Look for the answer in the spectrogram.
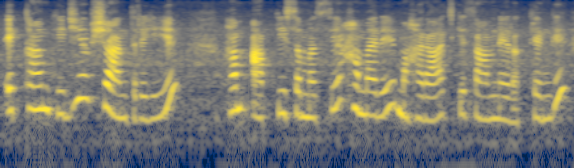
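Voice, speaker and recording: A woman storyteller voicing a gentle young noblewoman from a golden kingdom who speaks politely and soothingly. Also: on the high side, lively intonation, measured pace, a little hiss or hum. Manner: soothing, polite, formal reassurance.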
